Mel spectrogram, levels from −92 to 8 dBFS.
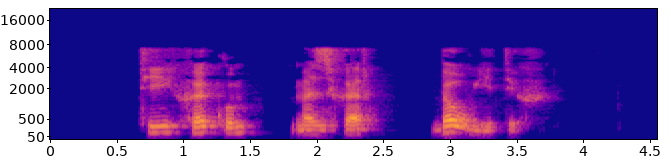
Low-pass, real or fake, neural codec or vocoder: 7.2 kHz; real; none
